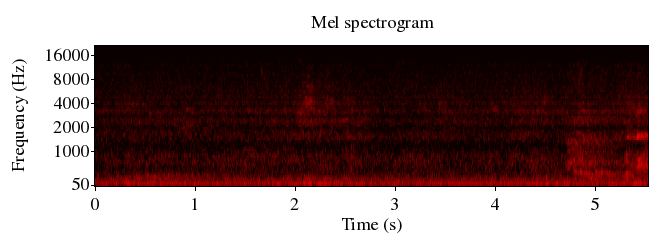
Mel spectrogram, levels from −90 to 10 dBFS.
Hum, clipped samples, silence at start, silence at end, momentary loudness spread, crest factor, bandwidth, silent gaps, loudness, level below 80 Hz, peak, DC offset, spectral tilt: 50 Hz at -70 dBFS; under 0.1%; 0 s; 0 s; 3 LU; 20 dB; 16.5 kHz; none; -64 LUFS; -82 dBFS; -44 dBFS; under 0.1%; -3 dB/octave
